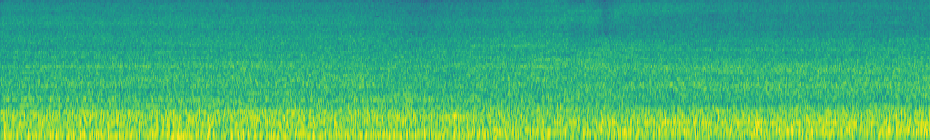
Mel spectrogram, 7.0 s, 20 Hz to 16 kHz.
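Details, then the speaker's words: Engine idling after 2 quarts of oil added to nearly full: steady idle under hiss and fan noise, no tapping or knocking; oil pressure around 80, sounds healthy. "See, I mean, it doesn't make any tapping sounds or anything, so I'm not concerned."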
